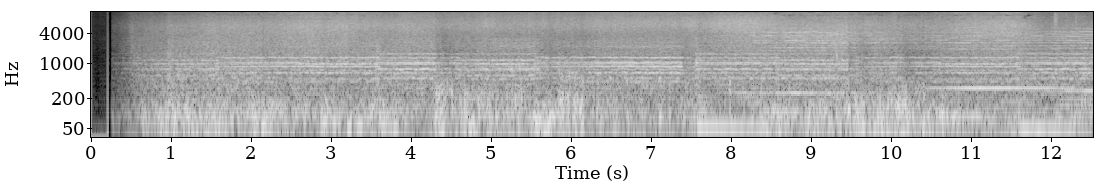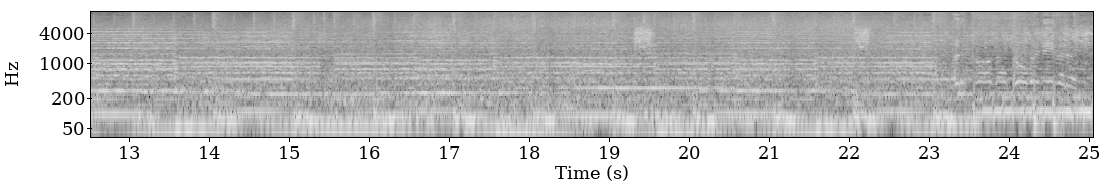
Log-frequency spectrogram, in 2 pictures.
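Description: A loud rock band plays a full, driving instrumental with distorted guitars, steady bass and pounding drums that build and stay dense throughout, with no voices heard.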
